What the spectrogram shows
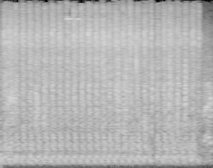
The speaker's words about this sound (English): I love me a Tommy gun. Love me the yeah. sound of it.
